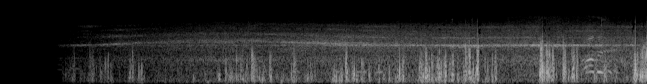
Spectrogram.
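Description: Jet engines of Northrop F-5E/M Tiger fighters, twin J85 turbojets each, running on the runway: a steady high turbine whine over a rough, crackly rumble. It starts about half a second in and grows louder.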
